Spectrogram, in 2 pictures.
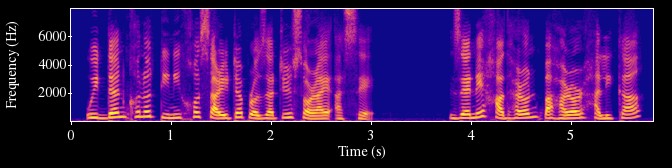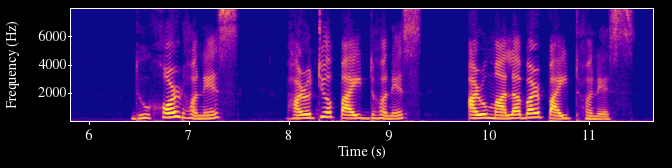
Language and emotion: Assamese, neutral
